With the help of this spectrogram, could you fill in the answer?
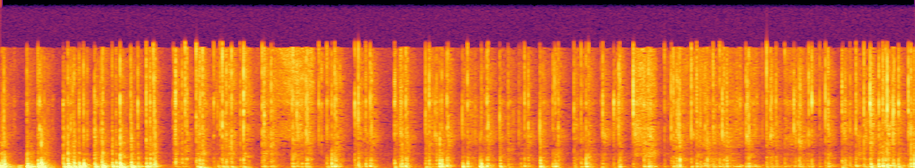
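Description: Long acrylic nails tap and scratch fast across the glossy paper dust jacket of a hardcover book lying flat. The result is a quiet, rapid, uneven patter of sharp clicking taps mixed with dry, crinkly, papery scratching that fills the lows and mids with a bright hiss on top.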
